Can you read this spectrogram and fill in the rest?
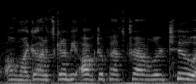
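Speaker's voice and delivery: high, soft mock-excited gush; mock excitement. Mimicking fans hoping for a sequel, high mock gush. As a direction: gush like a hopeful fan, lightly. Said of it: "People were so excited".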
